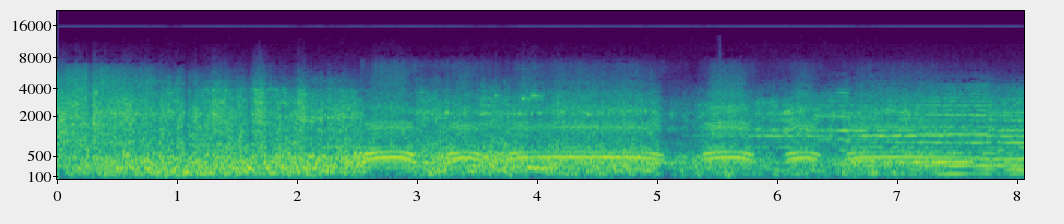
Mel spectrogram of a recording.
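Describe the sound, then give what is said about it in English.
A train pulls out and rolls across windswept prairie, its steady rumble and clatter carrying a few loud, sustained whistle blasts in the middle and later stretch. “Jonas leads his horse up the ramp, and the train pulls out. As night falls, the train rolls across the windswept prairies.”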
